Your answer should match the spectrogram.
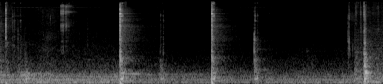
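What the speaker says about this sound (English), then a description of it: "And torque this one down to 23 foot-pounds." Fuel tank strap bolt on a 2014-2020 Nissan Rogue being torqued with a wrench, a few sharp metallic clicks and knocks spaced apart, close and fairly loud over a low background hum, with no talk.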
